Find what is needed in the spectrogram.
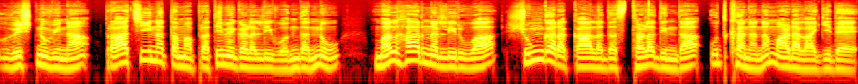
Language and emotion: Kannada, neutral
